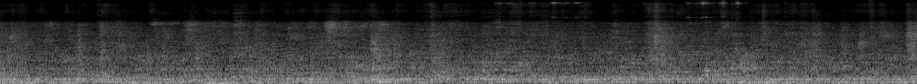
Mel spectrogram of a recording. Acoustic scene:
subway station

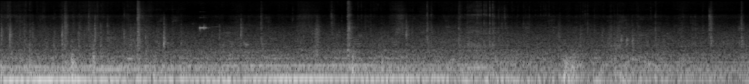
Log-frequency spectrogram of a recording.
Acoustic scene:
bus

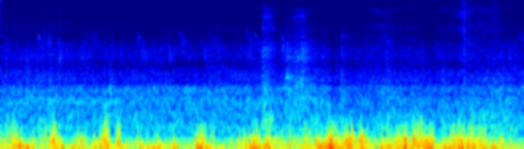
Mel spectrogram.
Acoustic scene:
residential area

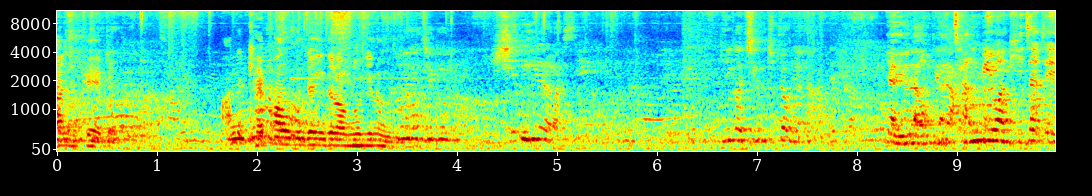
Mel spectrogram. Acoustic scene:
cafe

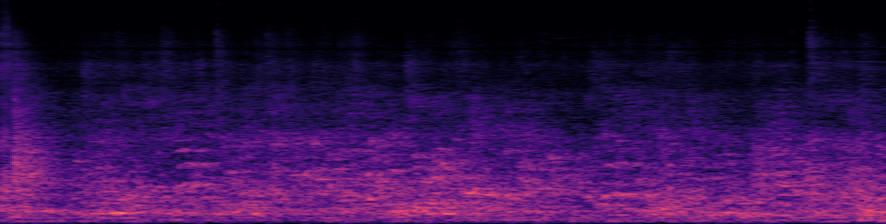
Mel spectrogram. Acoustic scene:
crowded indoor space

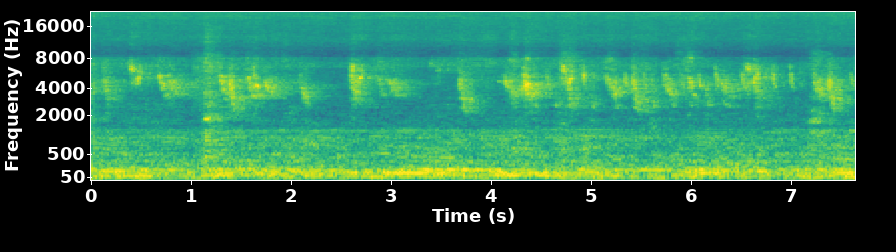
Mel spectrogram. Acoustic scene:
residential area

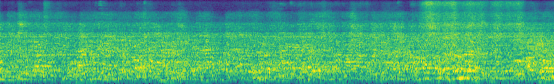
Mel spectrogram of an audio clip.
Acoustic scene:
restaurant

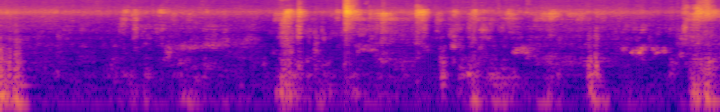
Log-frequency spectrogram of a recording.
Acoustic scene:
kitchen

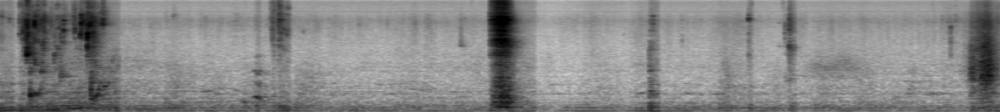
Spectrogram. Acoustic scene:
restroom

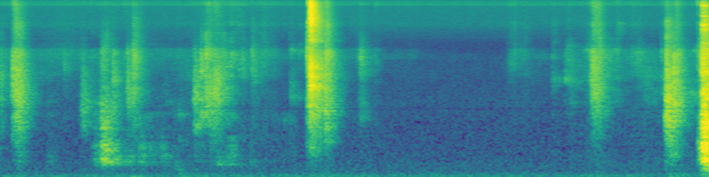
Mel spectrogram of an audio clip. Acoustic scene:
restroom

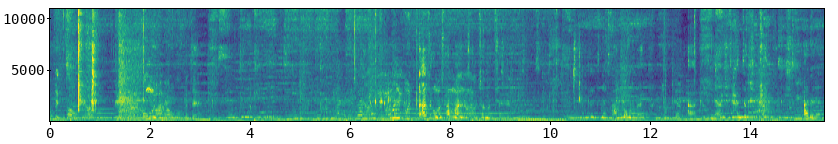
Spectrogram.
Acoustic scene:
crowded indoor space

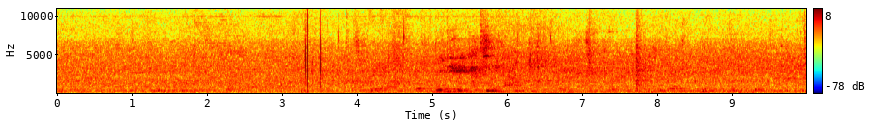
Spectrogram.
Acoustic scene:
elevator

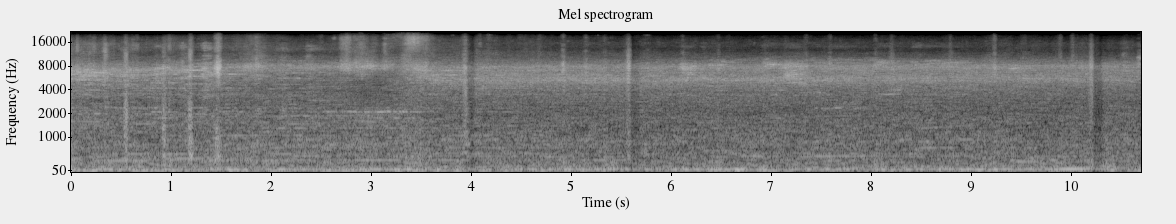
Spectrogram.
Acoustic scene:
street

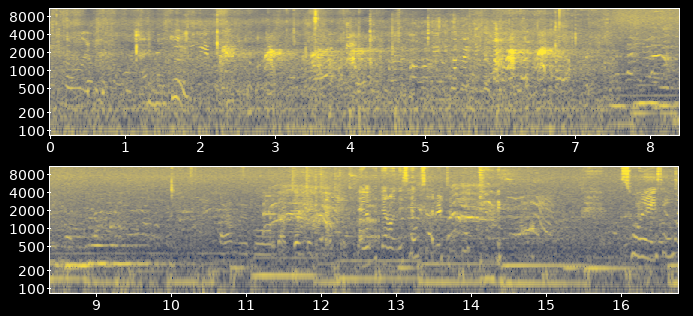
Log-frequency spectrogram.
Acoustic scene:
park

